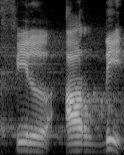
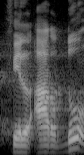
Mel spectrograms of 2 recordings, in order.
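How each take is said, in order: First: The last word ends with an i vowel. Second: The last word ends with an u vowel. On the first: The speaker calls it right. "dia pasti bacanya fil ardi, dikasrohkan" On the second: The speaker calls it wrong. "itu nggak boleh dibaca fil ardu"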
